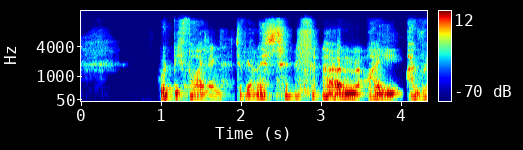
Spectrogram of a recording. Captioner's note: chuckles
